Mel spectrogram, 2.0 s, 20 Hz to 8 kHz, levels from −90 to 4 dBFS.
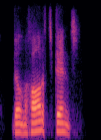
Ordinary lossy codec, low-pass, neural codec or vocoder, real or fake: Opus, 16 kbps; 7.2 kHz; codec, 16 kHz, 0.5 kbps, FreqCodec, larger model; fake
